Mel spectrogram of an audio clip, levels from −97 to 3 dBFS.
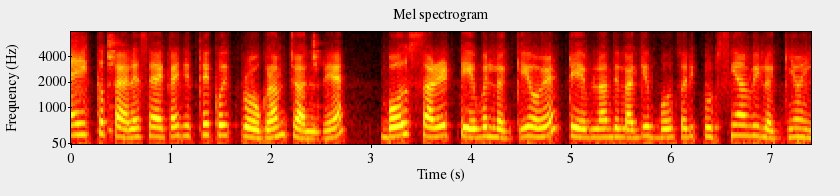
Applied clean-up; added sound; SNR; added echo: neural mask model RNNoise.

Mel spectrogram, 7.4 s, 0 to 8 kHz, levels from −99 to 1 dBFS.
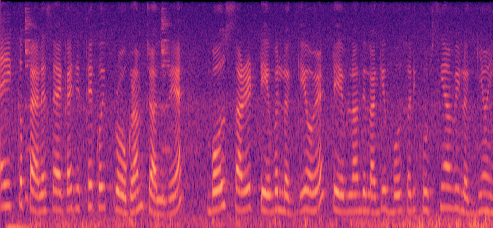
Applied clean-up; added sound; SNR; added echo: none; Cowbell; 19 dB; none.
